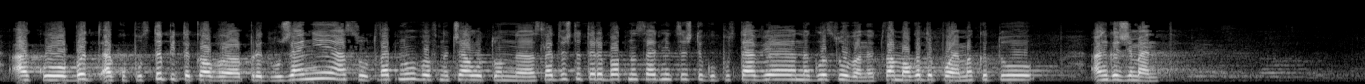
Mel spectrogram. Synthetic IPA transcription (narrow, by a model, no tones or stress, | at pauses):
ɐkobəd̪ɐkopost̪ɤpit̪ɐkɔvəpɾɛd̪lˠoʒɛniɛasːoot̪vɛt̪novəfnɐt͡ʃalˠot̪onɐslɛd̪vəʃt̪ət̪əɾɐbɔt̪nəsɛd̪mit̪səʃt̪ɛɡopost̪avʲjənɐɡlˠɐsuvɐnɛt̪ovamɔɡəd̪ɐpoɛməkɐt̪ɔ | ɐŋɡɐʒimɛnt̪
